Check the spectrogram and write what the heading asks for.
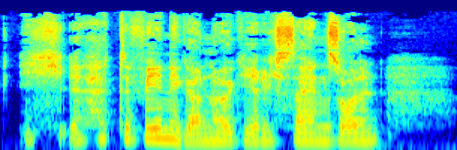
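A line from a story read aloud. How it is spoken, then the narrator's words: Trembling voice. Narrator (German): sagte sie mit bebender Stimme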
